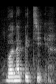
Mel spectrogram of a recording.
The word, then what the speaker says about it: bon appétit: but a potato and no Bon Appetit do not pronounce the T at the end okay Bon Appetit Bon Appetit telecom ass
